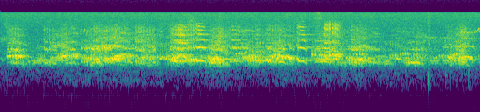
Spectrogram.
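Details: A flock of cranes flies over Kuhhorst, giving many loud, rolling, trumpeting calls that overlap into a steady clamour for about seven seconds.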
